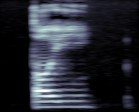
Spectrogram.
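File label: "doi2", Teochew, chaoyang; 底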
